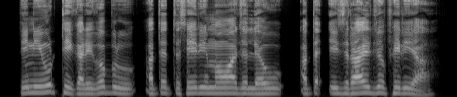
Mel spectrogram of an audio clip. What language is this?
Gaddi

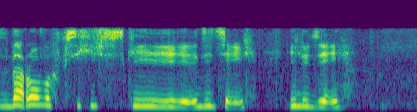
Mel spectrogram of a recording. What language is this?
Russian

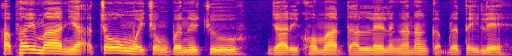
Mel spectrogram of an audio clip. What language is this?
Wancho Naga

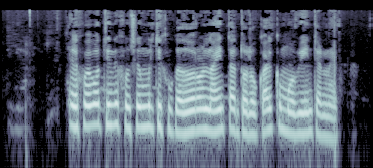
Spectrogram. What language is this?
Spanish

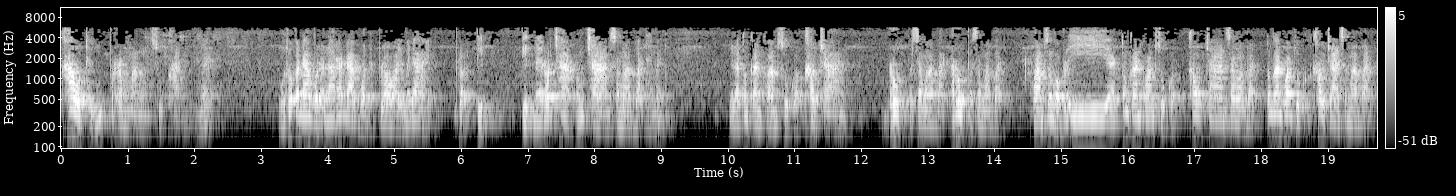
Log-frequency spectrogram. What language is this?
Thai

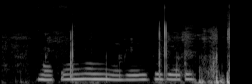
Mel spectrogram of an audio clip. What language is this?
Kalenjin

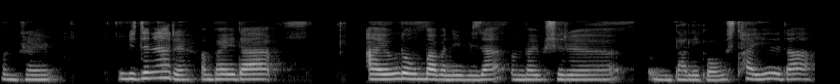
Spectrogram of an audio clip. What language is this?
Bodo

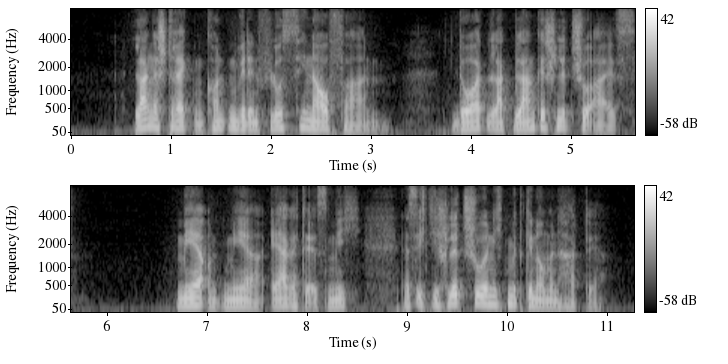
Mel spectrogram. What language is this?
German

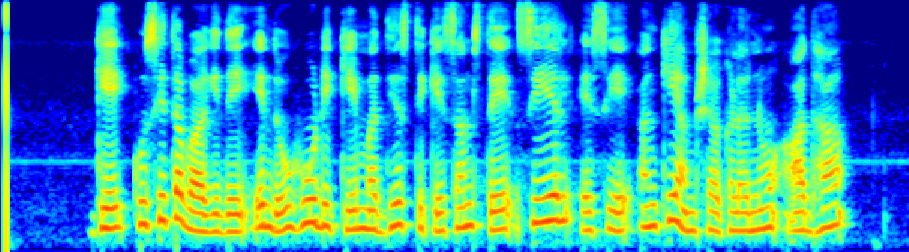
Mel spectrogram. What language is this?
Kannada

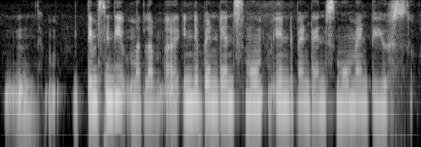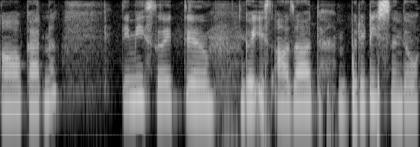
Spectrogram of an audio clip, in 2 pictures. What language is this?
Kashmiri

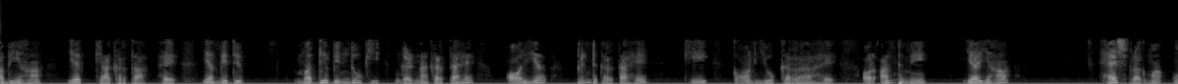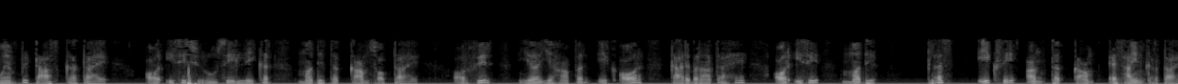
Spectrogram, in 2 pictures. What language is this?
Hindi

